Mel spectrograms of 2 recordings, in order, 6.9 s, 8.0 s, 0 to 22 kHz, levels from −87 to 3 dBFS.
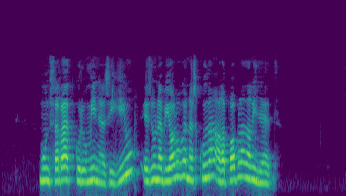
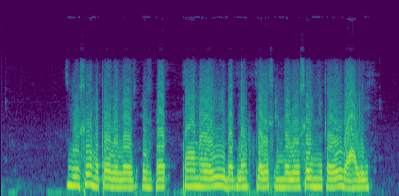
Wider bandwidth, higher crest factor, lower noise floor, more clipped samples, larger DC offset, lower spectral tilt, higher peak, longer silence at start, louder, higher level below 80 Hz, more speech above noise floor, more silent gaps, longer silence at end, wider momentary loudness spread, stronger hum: about the same, 7.4 kHz vs 7.2 kHz; first, 16 dB vs 10 dB; first, -80 dBFS vs -51 dBFS; neither; neither; about the same, -7.5 dB/octave vs -8.5 dB/octave; about the same, -2 dBFS vs 0 dBFS; first, 0.8 s vs 0.25 s; second, -17 LUFS vs -10 LUFS; second, -62 dBFS vs -34 dBFS; first, 63 dB vs 42 dB; neither; first, 1.45 s vs 0.6 s; about the same, 7 LU vs 5 LU; neither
